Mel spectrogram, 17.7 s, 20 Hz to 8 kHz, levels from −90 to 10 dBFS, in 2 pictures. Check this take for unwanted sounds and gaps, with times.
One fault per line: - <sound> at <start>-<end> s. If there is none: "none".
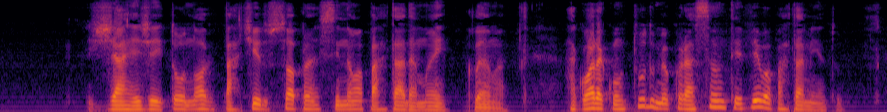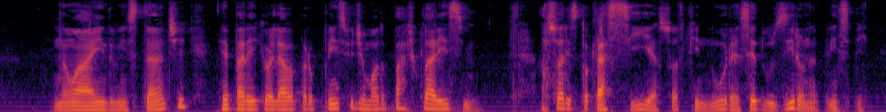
none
